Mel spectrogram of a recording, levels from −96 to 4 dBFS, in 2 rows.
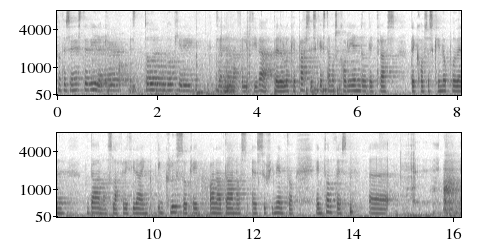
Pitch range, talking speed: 165-185 Hz, 140 wpm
